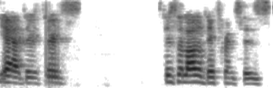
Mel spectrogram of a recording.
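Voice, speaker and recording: A woman with an Irish accent talks at a fairly quick pace, recorded with a dry, close sound and no echo. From Ireland. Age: 20s. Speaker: actor and singer. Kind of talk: interview answers.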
